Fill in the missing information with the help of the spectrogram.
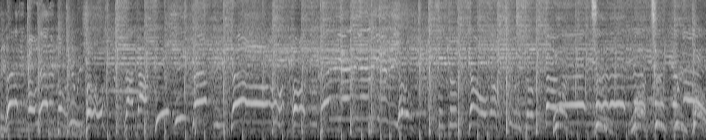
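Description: Live pop and hip-hop band playing through a PA system, with a steady drum beat under a sung vocal line that glides up and down.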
